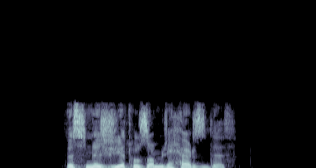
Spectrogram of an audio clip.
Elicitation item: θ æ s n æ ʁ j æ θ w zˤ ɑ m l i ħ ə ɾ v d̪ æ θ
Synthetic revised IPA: θ æ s n æ ʒ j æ θ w zˤ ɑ m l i ħ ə ɾ z d̪ æ θ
